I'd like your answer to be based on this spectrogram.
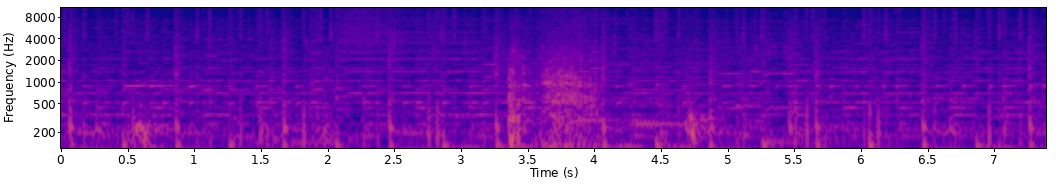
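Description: Horse cantering in a ranch video game: steady rhythmic hoofbeats under a droning game soundtrack, with a brief whinny around the middle.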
